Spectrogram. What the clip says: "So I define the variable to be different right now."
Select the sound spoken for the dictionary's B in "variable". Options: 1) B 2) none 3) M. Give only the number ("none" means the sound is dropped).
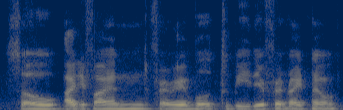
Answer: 1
